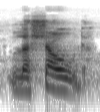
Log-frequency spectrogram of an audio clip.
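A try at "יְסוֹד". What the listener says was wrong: Yasod, yasod, yasod. Yeah, it's not the SH. Yeah, yasod, yasod.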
